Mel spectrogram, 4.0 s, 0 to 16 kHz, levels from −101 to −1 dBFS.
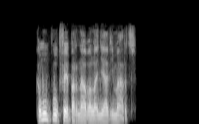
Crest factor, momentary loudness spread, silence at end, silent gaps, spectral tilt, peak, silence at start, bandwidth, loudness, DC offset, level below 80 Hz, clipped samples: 18 dB; 13 LU; 1.3 s; none; -7 dB/octave; -2 dBFS; 0.75 s; 7 kHz; -19 LUFS; under 0.1%; -58 dBFS; under 0.1%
